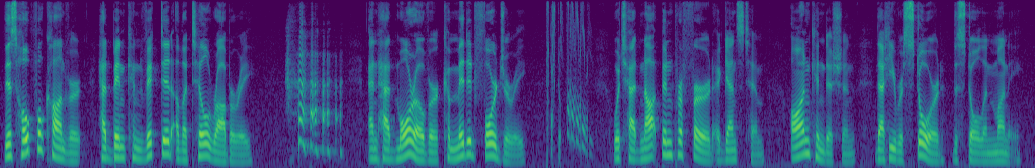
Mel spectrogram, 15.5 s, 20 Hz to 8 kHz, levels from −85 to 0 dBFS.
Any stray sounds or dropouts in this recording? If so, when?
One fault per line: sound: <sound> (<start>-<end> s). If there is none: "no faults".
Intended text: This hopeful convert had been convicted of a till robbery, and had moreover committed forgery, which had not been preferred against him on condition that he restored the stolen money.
sound: laugh (4.3-5.2 s)
sound: chirp (8.2-8.9 s)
